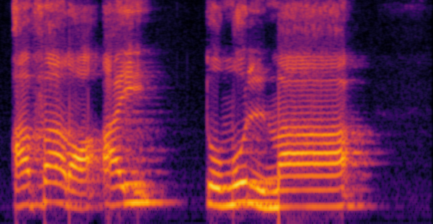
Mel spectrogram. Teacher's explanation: या साकिन से पहले ज़बर हो तो या लीन होता है, और यहाँ पर या लीन से मुराद इसको लंबा नहीं करेंगे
